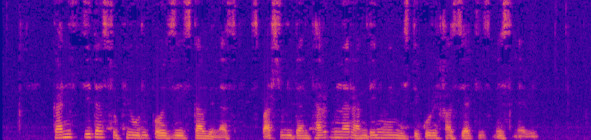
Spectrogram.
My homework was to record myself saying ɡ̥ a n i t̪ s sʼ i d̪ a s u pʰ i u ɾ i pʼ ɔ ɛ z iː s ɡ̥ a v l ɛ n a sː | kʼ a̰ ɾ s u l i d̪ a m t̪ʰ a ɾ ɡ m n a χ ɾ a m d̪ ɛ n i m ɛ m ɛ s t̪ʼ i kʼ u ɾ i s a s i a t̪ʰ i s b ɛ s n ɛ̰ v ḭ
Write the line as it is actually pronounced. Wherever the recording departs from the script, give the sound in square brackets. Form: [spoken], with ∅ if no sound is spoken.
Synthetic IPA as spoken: ɡ̥ a n i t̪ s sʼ i d̪ a s u pʰ i u ɾ i pʼ ɔ ɛ z iː s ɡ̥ a v l ɛ n a sː | [pʼ] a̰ ɾ s u l i d̪ a [n] t̪ʰ a ɾ ɡ m n a [∅] ɾ a m d̪ ɛ n i m ɛ m [i] s t̪ʼ i kʼ u ɾ i [χ] a s i a t̪ʰ i s [m] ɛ s n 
